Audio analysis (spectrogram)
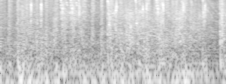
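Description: Dual SMG gunfire in Fortnite, a dense, continuous rattle of rapid automatic shots at a steady loud level throughout with no talking.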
